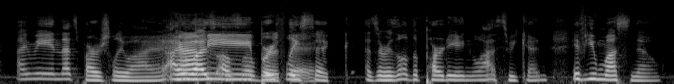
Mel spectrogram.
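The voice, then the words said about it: Hoarse, nearly lost voice. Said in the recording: “Wow, nice voice. ... I'm ... you can't tell. ... I lost my voice.”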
